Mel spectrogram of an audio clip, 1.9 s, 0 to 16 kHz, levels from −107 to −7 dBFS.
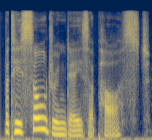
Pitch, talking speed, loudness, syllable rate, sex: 185 Hz, 190 wpm, -17 LUFS, 5.0 syllables/s, female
